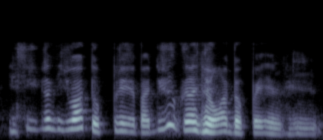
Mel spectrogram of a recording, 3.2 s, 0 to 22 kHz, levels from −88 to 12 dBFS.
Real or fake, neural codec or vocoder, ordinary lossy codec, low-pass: fake; autoencoder, 22.05 kHz, a latent of 192 numbers a frame, VITS, trained on one speaker; MP3, 64 kbps; 7.2 kHz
